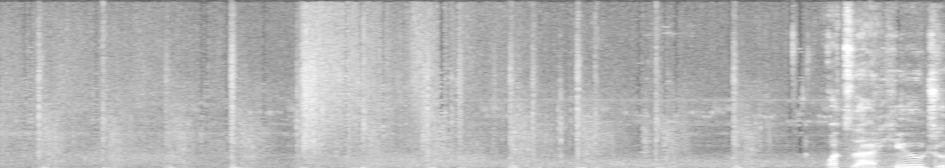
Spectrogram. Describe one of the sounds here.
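Footsteps pound quickly on soft ground.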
